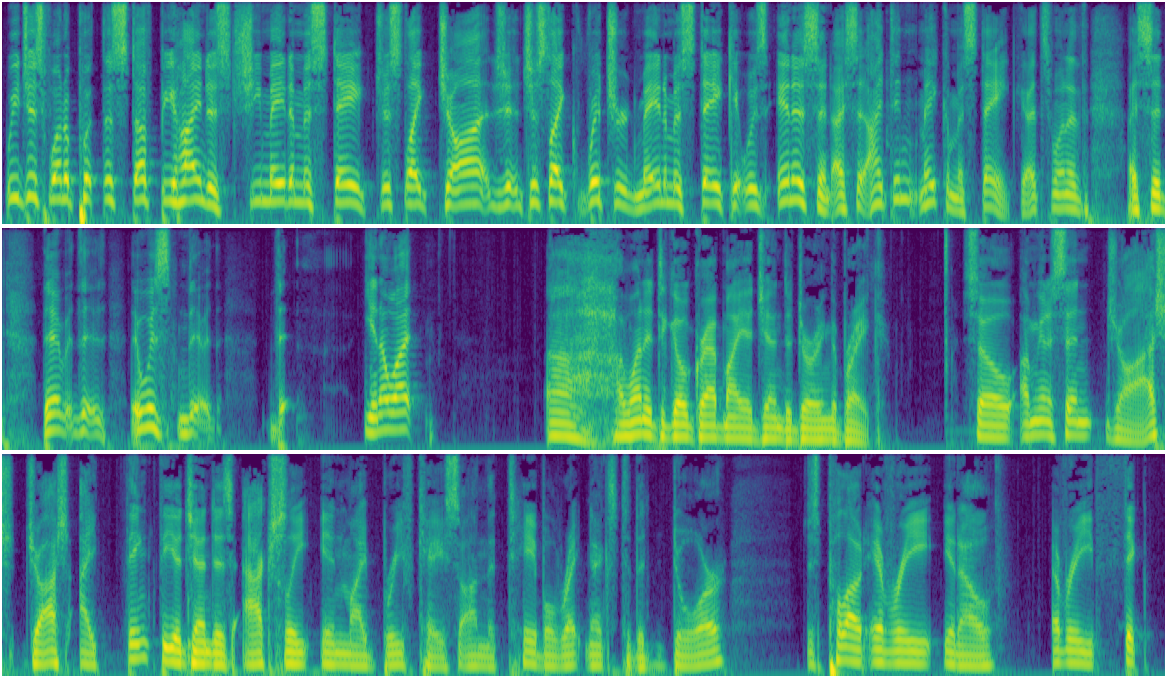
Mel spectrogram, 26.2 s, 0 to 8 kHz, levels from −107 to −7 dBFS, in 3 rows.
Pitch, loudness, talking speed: 125 Hz, -20 LUFS, 205 wpm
